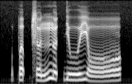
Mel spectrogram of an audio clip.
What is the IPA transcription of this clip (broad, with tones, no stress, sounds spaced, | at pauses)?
p ɐ˨ p̚ s ɵ˨˥ n n̪ ɵ˧ t̚ j uː˨˧ j ɔː˨˧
